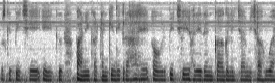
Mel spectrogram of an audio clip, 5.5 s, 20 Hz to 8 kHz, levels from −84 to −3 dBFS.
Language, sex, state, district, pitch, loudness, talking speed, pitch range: Hindi, female, Uttar Pradesh, Lalitpur, 155 Hz, -20 LUFS, 195 wpm, 150-165 Hz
